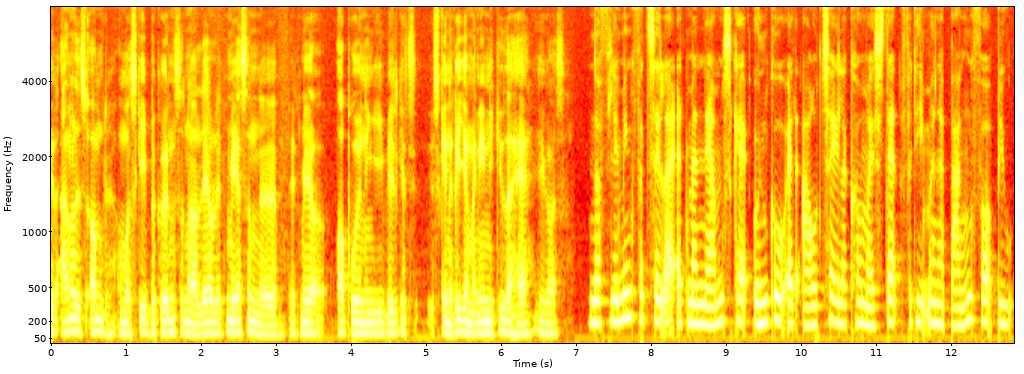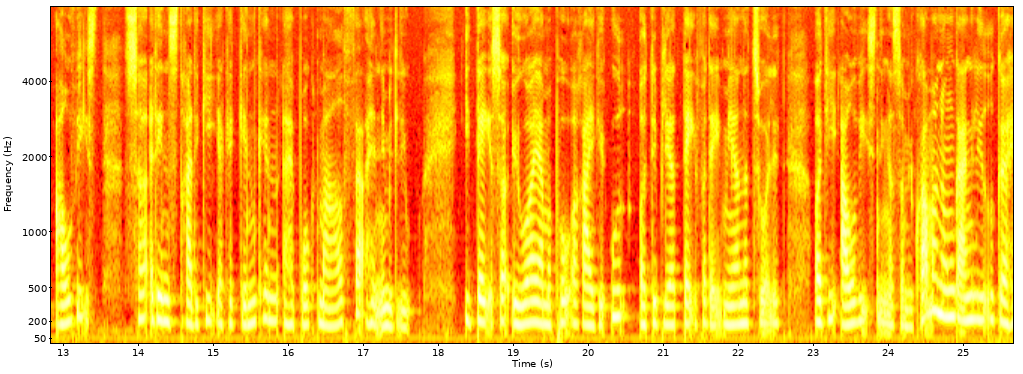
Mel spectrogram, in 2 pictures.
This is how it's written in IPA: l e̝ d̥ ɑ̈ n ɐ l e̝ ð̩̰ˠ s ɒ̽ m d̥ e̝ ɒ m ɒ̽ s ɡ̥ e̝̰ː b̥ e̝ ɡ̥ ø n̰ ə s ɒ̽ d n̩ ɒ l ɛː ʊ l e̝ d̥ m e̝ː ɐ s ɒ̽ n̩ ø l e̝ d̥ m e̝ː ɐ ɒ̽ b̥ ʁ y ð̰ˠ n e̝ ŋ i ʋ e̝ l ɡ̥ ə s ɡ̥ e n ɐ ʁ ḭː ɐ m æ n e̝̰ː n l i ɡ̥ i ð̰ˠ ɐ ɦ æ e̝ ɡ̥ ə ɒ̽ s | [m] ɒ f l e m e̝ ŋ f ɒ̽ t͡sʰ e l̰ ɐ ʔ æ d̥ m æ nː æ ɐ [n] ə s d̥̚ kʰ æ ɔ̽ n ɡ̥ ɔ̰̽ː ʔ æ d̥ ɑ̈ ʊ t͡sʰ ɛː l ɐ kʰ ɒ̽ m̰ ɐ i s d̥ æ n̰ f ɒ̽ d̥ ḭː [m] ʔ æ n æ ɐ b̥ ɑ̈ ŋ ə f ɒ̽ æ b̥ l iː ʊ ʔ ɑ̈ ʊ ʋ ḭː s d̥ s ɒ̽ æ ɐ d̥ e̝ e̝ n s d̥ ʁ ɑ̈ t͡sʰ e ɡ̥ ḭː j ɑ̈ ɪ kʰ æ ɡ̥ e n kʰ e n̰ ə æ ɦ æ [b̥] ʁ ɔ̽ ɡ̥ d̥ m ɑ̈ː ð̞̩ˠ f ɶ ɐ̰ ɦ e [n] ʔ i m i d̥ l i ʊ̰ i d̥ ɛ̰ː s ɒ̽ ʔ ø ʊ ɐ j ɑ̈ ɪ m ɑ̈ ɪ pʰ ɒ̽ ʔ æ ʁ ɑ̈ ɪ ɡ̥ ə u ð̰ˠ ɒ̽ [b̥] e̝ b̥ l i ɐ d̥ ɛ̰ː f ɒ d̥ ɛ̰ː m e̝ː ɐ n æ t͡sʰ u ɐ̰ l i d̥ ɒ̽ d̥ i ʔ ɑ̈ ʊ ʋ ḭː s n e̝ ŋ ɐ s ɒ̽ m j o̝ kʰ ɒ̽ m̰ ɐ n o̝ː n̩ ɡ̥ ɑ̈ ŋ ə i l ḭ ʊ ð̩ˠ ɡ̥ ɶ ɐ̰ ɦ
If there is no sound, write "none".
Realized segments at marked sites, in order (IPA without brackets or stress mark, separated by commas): n, m, m, b̥, n, d̥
